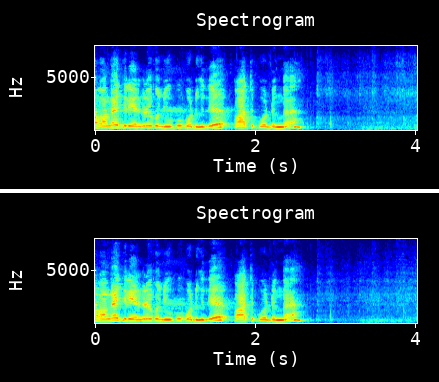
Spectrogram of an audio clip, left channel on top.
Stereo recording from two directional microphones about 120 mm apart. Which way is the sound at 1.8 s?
85° right.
